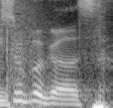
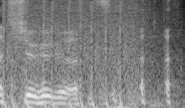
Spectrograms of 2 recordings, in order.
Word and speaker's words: SuperGirls: SuperGirls, not SugarGirls. We've been getting that name wrong a lot.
